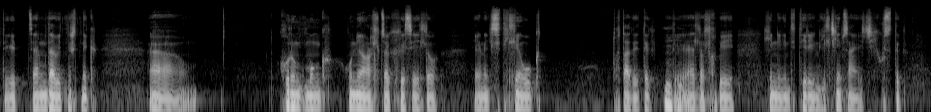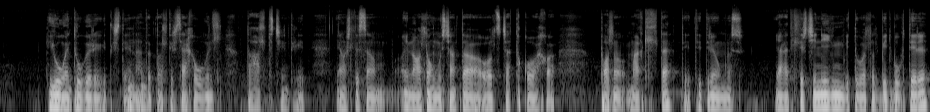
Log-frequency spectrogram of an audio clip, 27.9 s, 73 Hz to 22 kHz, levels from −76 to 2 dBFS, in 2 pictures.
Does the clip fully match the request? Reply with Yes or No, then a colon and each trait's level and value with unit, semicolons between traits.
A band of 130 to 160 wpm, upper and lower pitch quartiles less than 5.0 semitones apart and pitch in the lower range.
Yes: average, 140 wpm; narrow, 2.4 semitones; very low, 85 Hz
